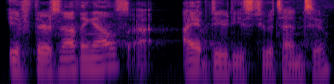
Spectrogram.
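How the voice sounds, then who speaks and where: An actor playing a smug noble in a scripted video game scene. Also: male voice, mid-range voice, quick pace, darkish tone, lightly acted. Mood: amused, dismissive. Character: smug male noble receiving tribute. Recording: hall reverb.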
